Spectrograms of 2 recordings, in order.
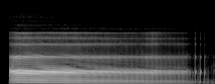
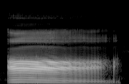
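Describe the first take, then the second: First: The vowel is made with the jaw slightly open. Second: The vowel is made with the jaw wide open. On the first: The speaker calls it right. "we just open your mouth lightly and say" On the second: The speaker calls it wrong. "We're not opening your teeth up wide"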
